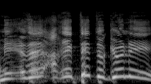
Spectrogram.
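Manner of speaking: high-pitched shout broken with laughter.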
